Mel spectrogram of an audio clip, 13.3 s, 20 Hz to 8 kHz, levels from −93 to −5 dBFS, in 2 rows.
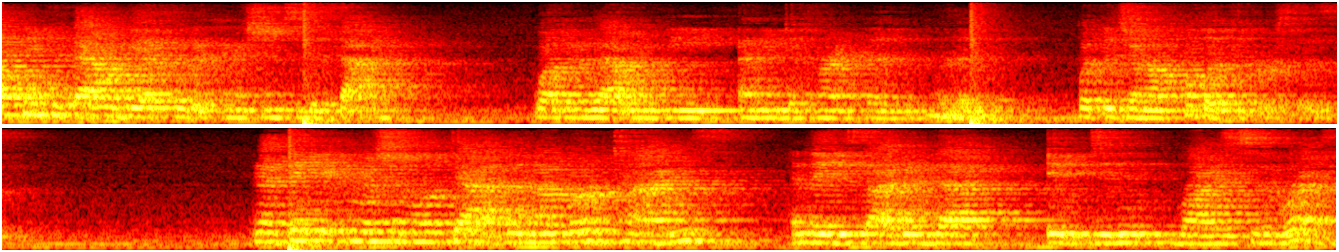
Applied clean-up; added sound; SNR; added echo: none; Bass drum; 14 dB; reverberation time 1.1 s.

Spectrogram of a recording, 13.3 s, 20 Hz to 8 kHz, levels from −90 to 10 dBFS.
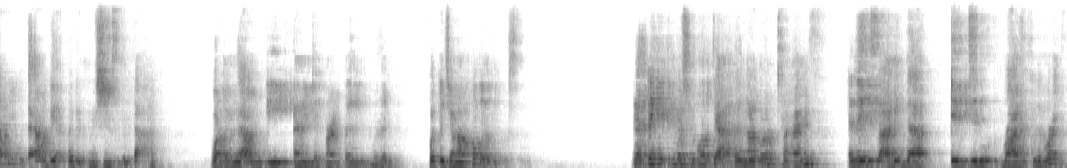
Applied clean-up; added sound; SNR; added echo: neural mask model DeepFilterNet 3.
